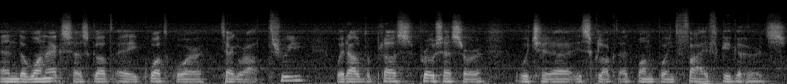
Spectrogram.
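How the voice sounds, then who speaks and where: A man's medium-pitched voice at a moderate pace, with noticeable background noise. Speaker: tech reviewer. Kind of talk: product review. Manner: hesitant, many fillers.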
